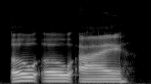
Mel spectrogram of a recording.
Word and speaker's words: OOIOO: This is a band called O-O-I-O-O. That's how you say it. Two O's and I and two more O's.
